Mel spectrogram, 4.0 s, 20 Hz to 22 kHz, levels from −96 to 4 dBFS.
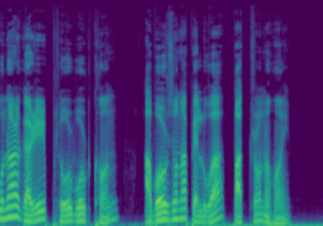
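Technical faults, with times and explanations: Throughout: generation loss. The speech sounds swirly, hollow and smeared, with consonant attacks blurred and a hard limit near 20.1 kHz. The likely cause is around four rounds of MP3 encoding, each on a shifted frame grid, so quantisation noise and spectral holes accumulate beyond what a single 128 kbit/s-like encode would leave.
2.61 s: DC step. A low thump is heard while the speech carries on unchanged. The waveform's zero line jumps to a new offset and holds there until the end at 4.05 s, as when a converter recalibrates or an offset input is switched in.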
